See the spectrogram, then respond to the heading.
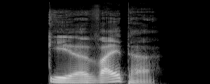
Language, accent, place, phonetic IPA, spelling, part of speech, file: German, Germany, Berlin, [ˌɡeːə ˈvaɪ̯tɐ], gehe weiter, verb, De-gehe weiter.ogg
- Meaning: inflection of weitergehen: 1. first-person singular present 2. first/third-person singular subjunctive I 3. singular imperative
